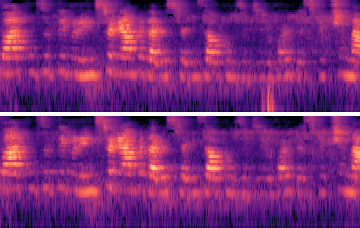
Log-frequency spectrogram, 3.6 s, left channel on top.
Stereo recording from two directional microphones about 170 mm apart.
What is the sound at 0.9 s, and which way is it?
A woman's voice, 10° left (ahead or behind).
